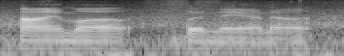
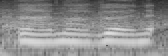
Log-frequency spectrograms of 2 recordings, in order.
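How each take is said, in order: First: It is said in a grumpy, unhappy tone. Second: It is said with cheerful enthusiasm. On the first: "And I'm not happy about it" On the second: "you want me to say that with enthusiasm"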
